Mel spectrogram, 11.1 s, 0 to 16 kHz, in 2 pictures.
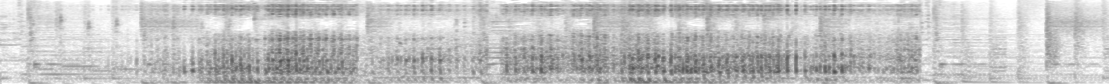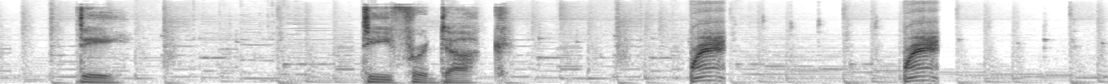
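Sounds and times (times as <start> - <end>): big cat growling: 0.5 - 4.7.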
